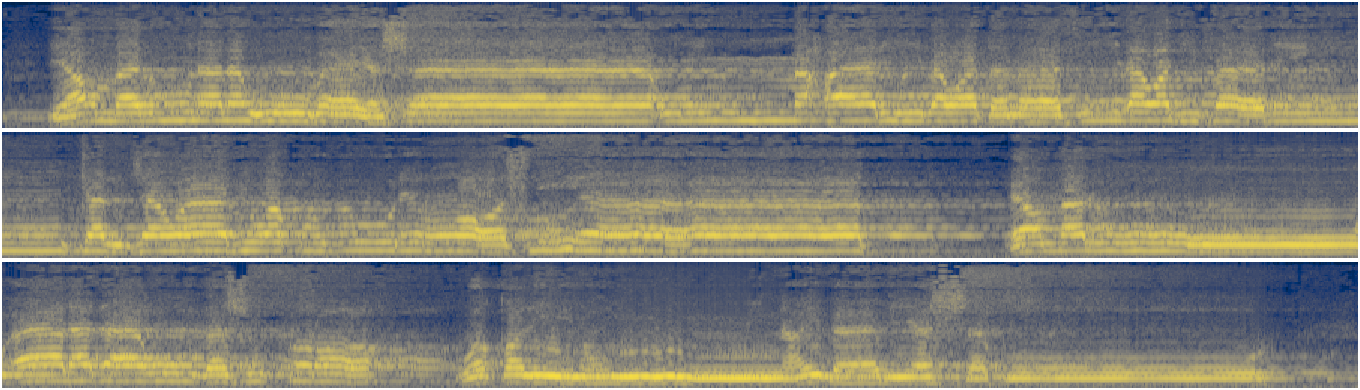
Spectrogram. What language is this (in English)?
Arabic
